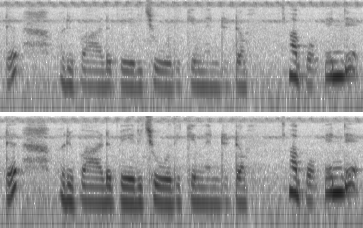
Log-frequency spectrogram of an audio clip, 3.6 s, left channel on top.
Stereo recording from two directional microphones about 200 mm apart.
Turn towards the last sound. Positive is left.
turn(degrees=-20)  # may be behind; listen again after turning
